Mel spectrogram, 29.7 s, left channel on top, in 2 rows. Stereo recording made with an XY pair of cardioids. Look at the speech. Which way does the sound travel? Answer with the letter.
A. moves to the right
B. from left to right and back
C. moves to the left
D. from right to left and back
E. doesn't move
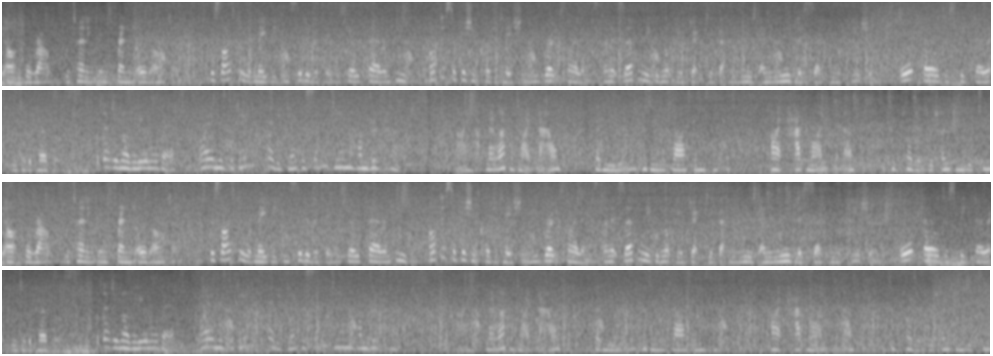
C.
